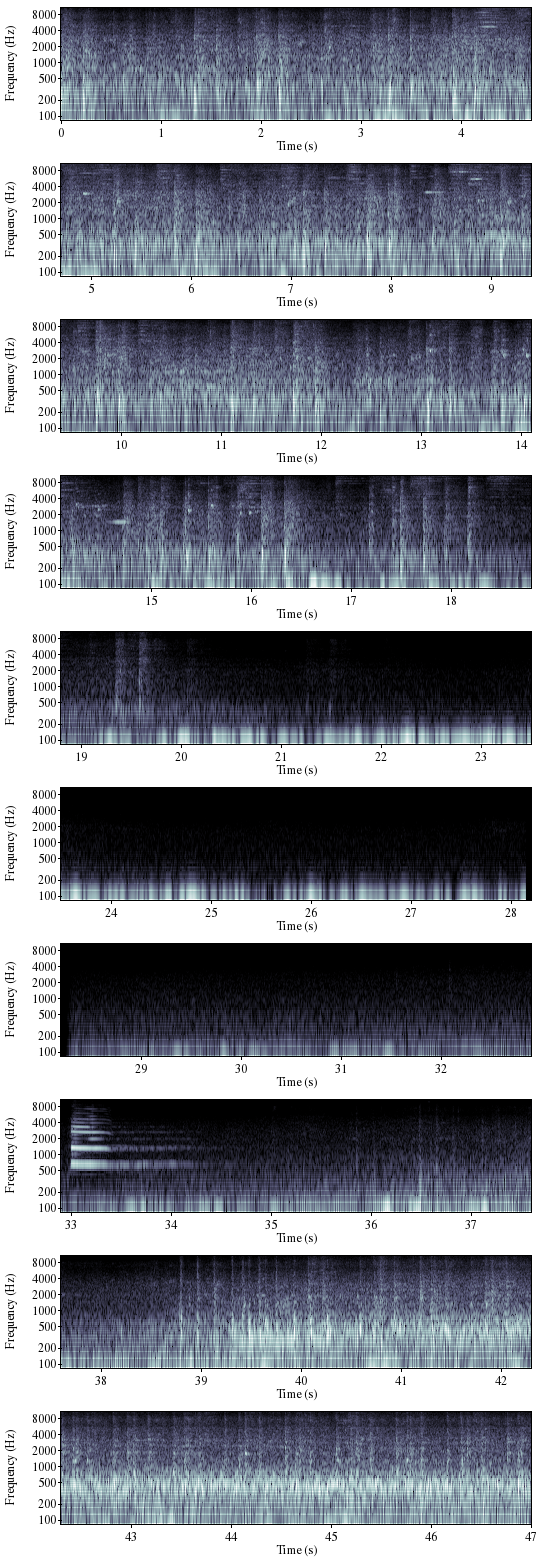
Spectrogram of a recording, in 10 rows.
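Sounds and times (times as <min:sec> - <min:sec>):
freight train wheels clattering: 0:00.0 - 0:20.3, 0:35.0 - 0:47.0.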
